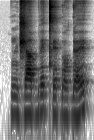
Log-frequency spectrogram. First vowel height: low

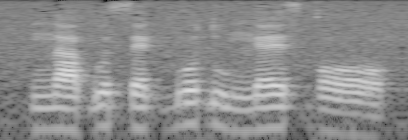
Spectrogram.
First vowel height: low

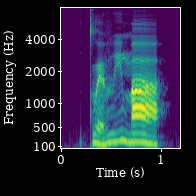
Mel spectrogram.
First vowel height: mid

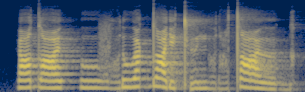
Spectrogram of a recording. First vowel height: high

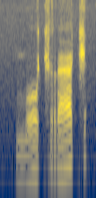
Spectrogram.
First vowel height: mid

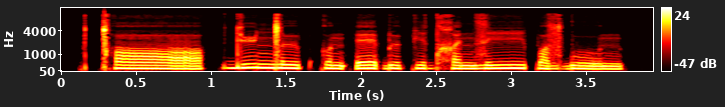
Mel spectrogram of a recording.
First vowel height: low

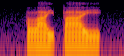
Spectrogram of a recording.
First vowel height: low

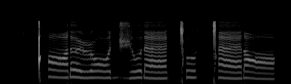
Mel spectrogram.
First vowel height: low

